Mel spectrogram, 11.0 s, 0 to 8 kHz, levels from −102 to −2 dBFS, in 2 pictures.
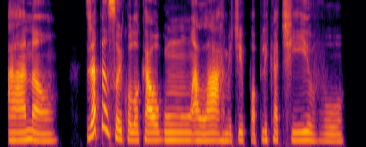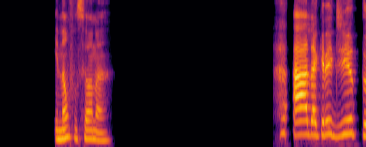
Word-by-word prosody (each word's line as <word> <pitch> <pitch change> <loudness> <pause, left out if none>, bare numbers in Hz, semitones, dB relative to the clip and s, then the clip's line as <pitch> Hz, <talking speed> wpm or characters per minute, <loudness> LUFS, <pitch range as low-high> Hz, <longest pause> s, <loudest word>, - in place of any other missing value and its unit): Ah, 160 0 0
não. 150 -3 -4 0.4
Já - - +5
pensou 335 - 0
em - - -4
colocar 160 -1 -3
algum 160 0 -3
alarme, 150 0 -1
tipo, 155 -2 -11
aplicativo? 155 -3 -10 1.2
E - - -4
não 190 +4 0
funciona? 185 -6 -6 2.7
Ah, 270 +1 +10
não 270 -1 +2
acredito. 270 +1 -1
160 Hz, 85 wpm, -21 LUFS, 155-190 Hz, 2.7 s, Ah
